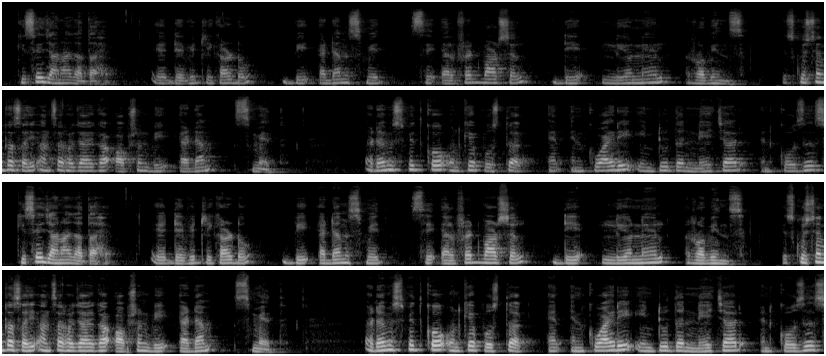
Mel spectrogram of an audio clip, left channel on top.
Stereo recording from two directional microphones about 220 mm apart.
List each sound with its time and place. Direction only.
0.1 s speech: 35° right (ahead or behind)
